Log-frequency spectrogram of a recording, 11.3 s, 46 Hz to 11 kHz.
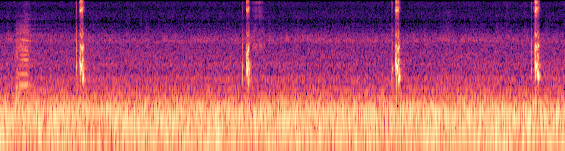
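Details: Four brief, squeaky hiccups about three seconds apart, roughly 22 a minute, over steady low background noise; hiccups.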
